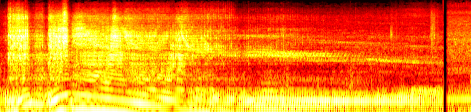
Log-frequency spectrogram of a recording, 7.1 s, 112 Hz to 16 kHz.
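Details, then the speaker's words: Fully built 2010 Mazdaspeed 3 drag car, basically up to temperature, good oil pressure: revs rise and fall a few times then settle into steady even idle, no knocks or ticks; everything sounds good. "everything sounds good I've got everything in here looking good"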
